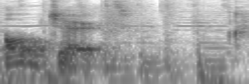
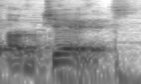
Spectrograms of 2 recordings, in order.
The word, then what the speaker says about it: object: another one-minute pronunciation tutorial today we're going to be talking about how to pronounce words that are both nouns and verbs for example of progress and progress first you need to make sure that you know whether the word is a noun or a verb for example we are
